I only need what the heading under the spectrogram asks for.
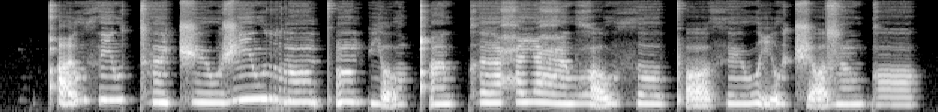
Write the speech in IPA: qʼḭ˦wθĩ˦w tʰə̃˨t͡ʃʉ˨wʒĩ˦w rɔ̃˦pʼõ˦ pjo̰˨wqʼĩ˨w kʰəː˦ħiː˦ʕə̃˧wɣɔ̰˧w θo˧pʼɔ̰˧θʉ˧ wḭ˦˨wt͡ʃɔ̰˨ zõ˨wɡɔ˨

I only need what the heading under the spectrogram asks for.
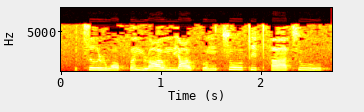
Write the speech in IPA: t͡sɹ̩˥ɻwɔ˨˩ fə˥˩nɻɑ˥ʊ̯n̪jɑ˧˥ʊ̯ kʊ˧˥ŋt͡so˥ʊ̯t̪i˨ t̪ʰä˧˥t͡su˥˩

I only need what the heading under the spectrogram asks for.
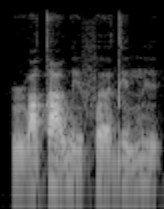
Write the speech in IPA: ɹu˩tˤi˧˩˧we˩ fɜ˧˩˧de˧˩˧mɪ˥˨

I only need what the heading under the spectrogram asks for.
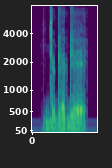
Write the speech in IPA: ɟɐɖɜ ɖɛ

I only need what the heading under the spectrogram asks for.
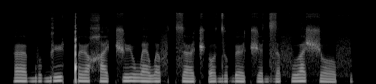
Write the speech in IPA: œbuɡy ǃøχɛt͡ʃy wɛwəft͡sœ t͡ʃʼoduɠø t͡ʃød͡zəfuɐ̯ ʃof

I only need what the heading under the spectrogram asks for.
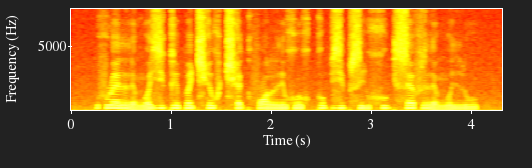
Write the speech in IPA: fɹɛ˥rɛ˩ŋʷɛ˥ zʲu˥ke˥pɛ˥t͡ɕʰe˥xʷ t͡ɕʰɛ˥kfɔ˥re˥xʷ a˥xʷkʊ˥pzʲʊ˥p si˥ xʷi˥k sɛ˥frɛ˩ ŋʷi˥ru˥

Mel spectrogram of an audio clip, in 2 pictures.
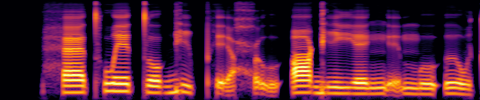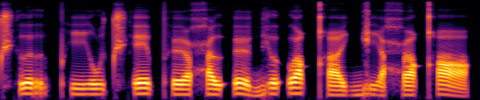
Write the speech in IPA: hæ˧tʰwe˥ to˧ɡi˥˩pʰḛ˥˩ ħṵ˥˩ʔɑ˥ɡi˧je˧ ŋḛ˥mu˧ʔɯ˥˩wt͡ʃʼɯ˥r pʰiː˧wt͡ʃʼe˥ pʰø˧ħɯ˧ʔø˥˩bʲo˥ ʔo˥ qʰiː˧ɡi˥˩ ħø˧qʰɑ˥˩

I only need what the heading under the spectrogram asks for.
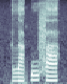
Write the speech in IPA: la˨k͡pu˧fa˧

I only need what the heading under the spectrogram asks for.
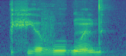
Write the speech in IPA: fʲə vuɡʷə̃d

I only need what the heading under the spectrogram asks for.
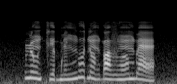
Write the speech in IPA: ɳũkʲɒb ɽĩŋuɗõ ɠɒvõbæ

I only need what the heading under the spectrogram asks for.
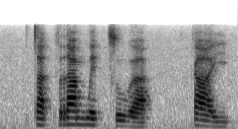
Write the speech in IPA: ta˨˩t̚kra˧mwe˨˩k̚su˨˩a̯ | ka˨˩j

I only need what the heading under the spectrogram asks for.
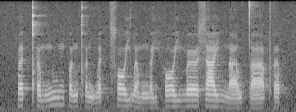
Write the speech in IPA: ɐ˧t̚ pʰɐ˨˧mn̪uː˥mpɐ˨˥ŋpʰɐ˨˩ŋ wɐ˨t̚t͡sʰɔː˥jwɐ˨mŋɐ˨j hɔː˥j mœː˥saː˥j n̪aː˨˥wt̪aː˨˥pʰɐ˥p̚

